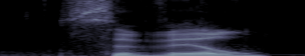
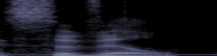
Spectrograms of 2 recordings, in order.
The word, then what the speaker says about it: Seville: these words out loud the um revolt seville okay seville so it looks like how it says sevilla okay it's not what the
